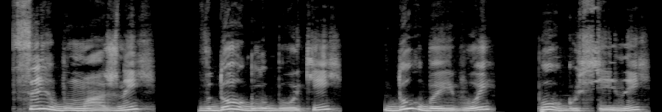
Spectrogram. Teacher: Dans la chaîne parlée, les Kha en position finale d'un mot devant l'initiale sonore du mot suivant, prononcé sans pause, s'assimile. Kha plus consonne sonore devient G.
